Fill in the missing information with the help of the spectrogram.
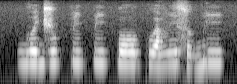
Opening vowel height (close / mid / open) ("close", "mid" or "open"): mid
